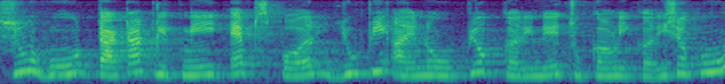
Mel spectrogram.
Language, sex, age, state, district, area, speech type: Gujarati, female, 45-60, Gujarat, Mehsana, rural, read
